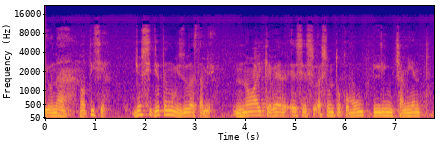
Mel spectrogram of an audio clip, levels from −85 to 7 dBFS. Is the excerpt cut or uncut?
uncut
